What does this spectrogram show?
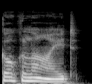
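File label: "goggle-eyed", British English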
